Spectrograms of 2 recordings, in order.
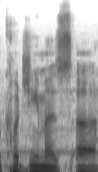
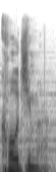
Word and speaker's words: Kojima: out for mispronouncing Hideo Kojima's last name. Or Hideo Kojima's last name. Because I pronounced it Kojima. Kojima. It's Kojima.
